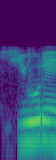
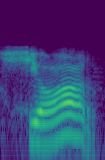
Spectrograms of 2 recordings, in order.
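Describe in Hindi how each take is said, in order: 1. शब्द के अंत में एक अतिरिक्त 'ay' स्वर आता है। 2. शब्द का अंत 'oor' ध्वनि से होता है। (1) "श्यूरे नहीं" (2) "ओ पढ़ेंगे"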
